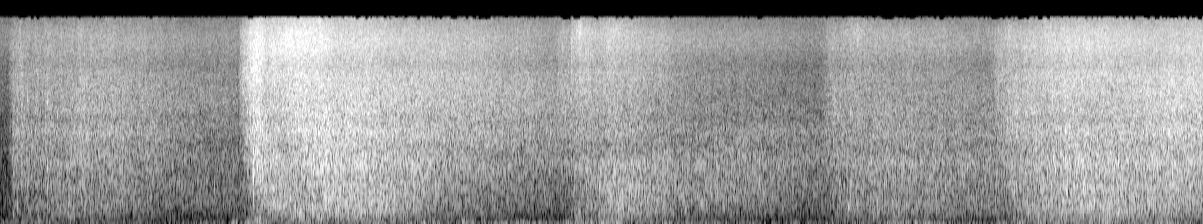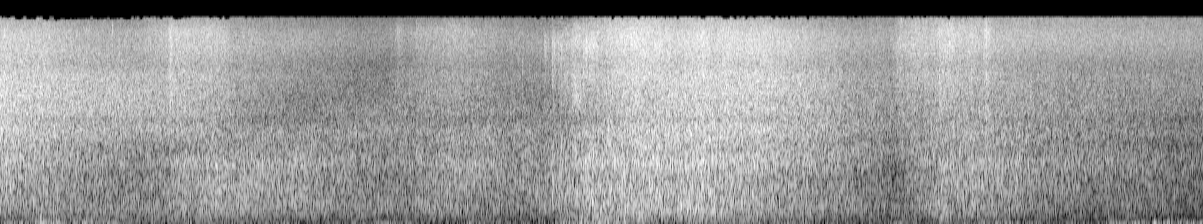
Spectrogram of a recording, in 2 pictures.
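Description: Ocean waves breaking and washing up the shore, the surf swelling and falling back every few seconds, loudest in surges about three seconds in and again a little past twenty seconds.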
